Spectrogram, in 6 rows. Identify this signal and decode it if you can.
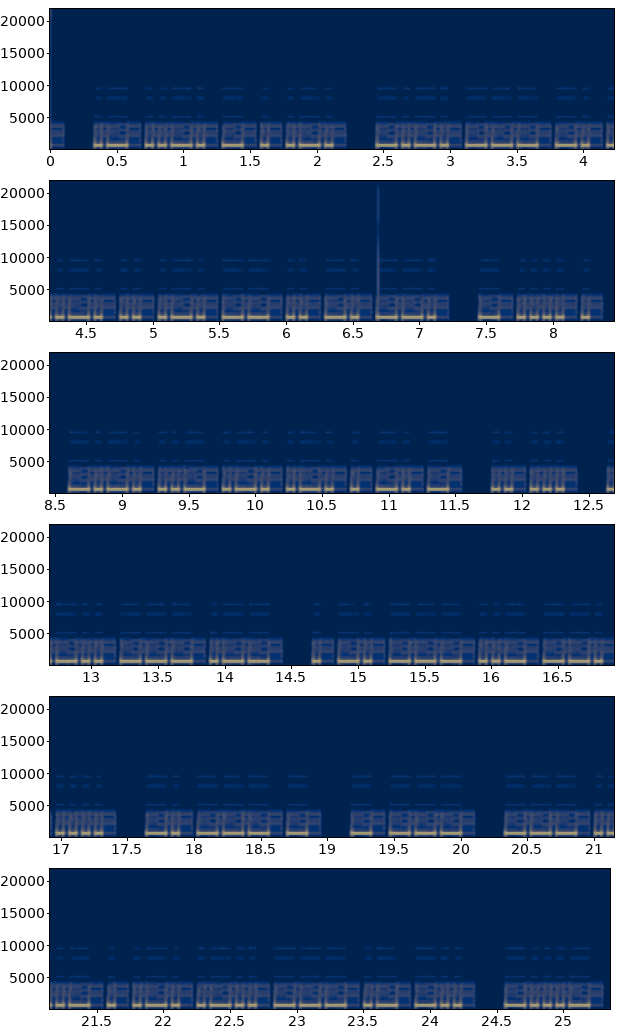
Morse code, heard as a keyed tone, about 25 wpm, 750 Hz. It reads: AFTER CONFIRMING THE CURRENT IS LOW ENOUGH NOT TO OVERLOAD <BT>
